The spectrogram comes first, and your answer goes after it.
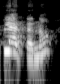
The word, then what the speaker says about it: plátano: Última, la no, la ta penúltima y pla antepenúltima. ¿Cuál tiene la mayor fuerza de voz? Es la palabra, la sílaba pla.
